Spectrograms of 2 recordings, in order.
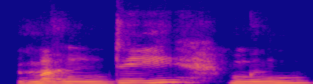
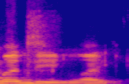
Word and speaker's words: Mundy: But he pronounces it Mundy.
